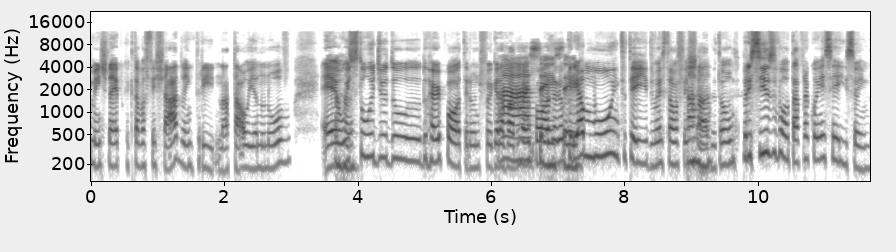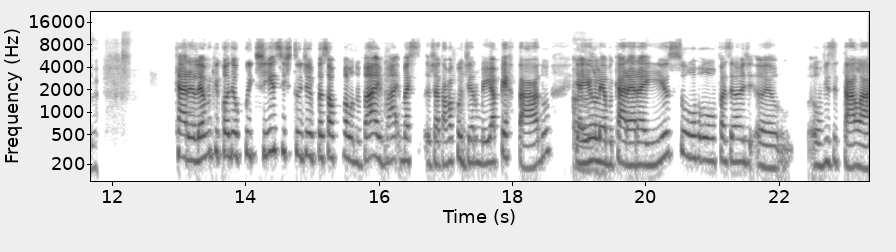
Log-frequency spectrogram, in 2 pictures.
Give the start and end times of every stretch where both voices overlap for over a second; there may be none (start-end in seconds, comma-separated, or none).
6.1-7.4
